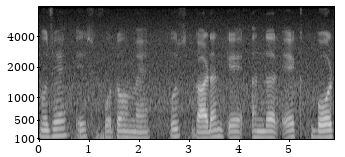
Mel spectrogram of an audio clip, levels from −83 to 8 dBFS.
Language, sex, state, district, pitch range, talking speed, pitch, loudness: Hindi, male, Madhya Pradesh, Dhar, 125-140 Hz, 110 wpm, 130 Hz, -20 LUFS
